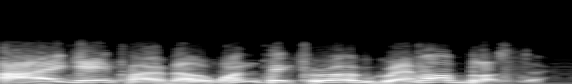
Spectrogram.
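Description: A man's voice: sits high, very animated, a little fast, gravelly, husky, lo-fi sound, exaggerated voice. A man voicing a cantankerous, stubborn old marionette who stammers and sputters indignantly in a children's television puppet show. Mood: possessive, argumentative.

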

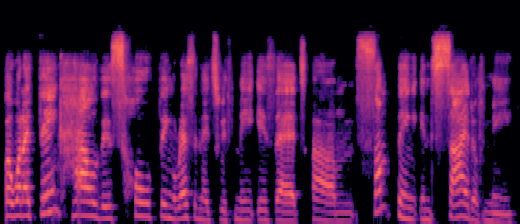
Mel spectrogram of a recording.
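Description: A woman's voice: mid-range voice, animated, unhurried, a bit bright, dry recording, clean studio sound. A woman in her forties with an East African accent, earnestly telling her life story as a podcast guest. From Tanzania and Zambia. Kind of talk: interview storytelling.

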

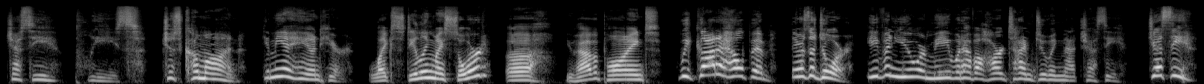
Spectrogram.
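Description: Video game role: tough, moody young woman warrior. High, very animated, slangy and sarcastic. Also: no echo, studio quality, full character voice. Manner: casual slangy delivery with sighs and sarcastic asides. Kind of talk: video game voice acting, casual dialogue.

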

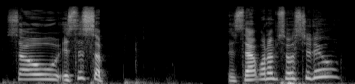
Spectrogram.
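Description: High, lively young-sounding male gamer. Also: normal speed. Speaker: co-player in a video game. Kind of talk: casual chat during gameplay.

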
